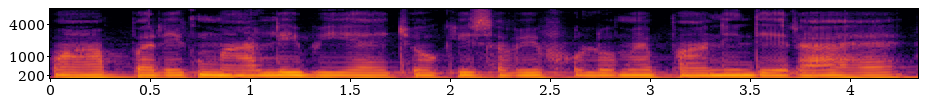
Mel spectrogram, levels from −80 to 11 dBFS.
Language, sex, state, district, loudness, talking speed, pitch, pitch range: Hindi, male, Jharkhand, Ranchi, -14 LUFS, 205 wpm, 110 Hz, 105-110 Hz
